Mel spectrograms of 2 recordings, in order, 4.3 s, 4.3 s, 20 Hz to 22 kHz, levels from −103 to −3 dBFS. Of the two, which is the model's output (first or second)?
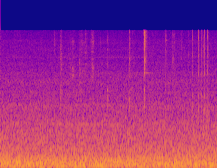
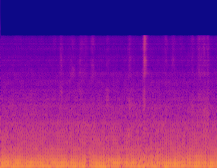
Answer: second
